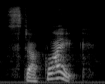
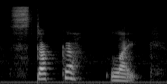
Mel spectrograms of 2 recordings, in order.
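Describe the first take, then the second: First: The K is cut short without release. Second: The K is fully released before the L. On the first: The speaker calls it right. "You need to stop the K sound and move to the L sound right away" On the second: The speaker calls it wrong. "Don't say stuck like"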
